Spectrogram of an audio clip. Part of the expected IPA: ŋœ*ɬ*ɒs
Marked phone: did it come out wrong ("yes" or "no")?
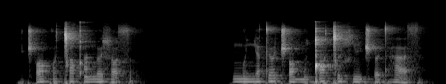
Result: no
